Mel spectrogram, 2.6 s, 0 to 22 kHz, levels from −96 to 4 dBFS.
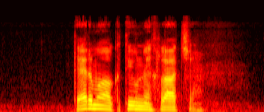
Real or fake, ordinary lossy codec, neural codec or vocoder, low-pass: real; Opus, 16 kbps; none; 9.9 kHz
